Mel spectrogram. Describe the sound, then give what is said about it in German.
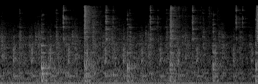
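Sewing machines whir and clatter in a busy sewing workshop making jackets, with rows of workstations of sewing, ironing and pressing machines. Repeated mechanical bursts and clicks sound over a steady low hum, moderately loud, with no talking. “Reihen von Arbeitsplätzen mit Nähmaschinen, Bügel- und Pressmaschinen und Gerätschaften, die Ärmel oder Hosenbeine aufspannen.”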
